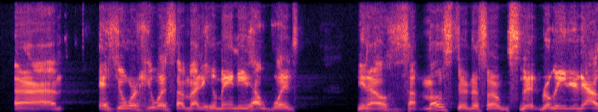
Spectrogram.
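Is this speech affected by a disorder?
Yes: cerebral palsy; present since birth.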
